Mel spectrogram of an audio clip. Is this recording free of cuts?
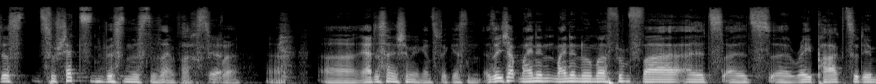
no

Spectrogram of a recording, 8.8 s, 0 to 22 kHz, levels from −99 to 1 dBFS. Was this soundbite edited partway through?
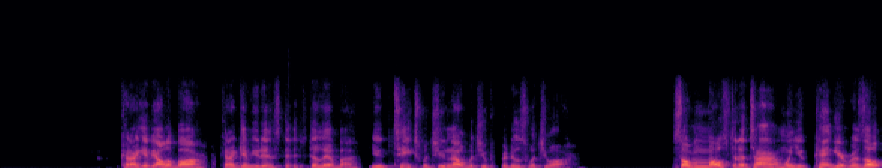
yes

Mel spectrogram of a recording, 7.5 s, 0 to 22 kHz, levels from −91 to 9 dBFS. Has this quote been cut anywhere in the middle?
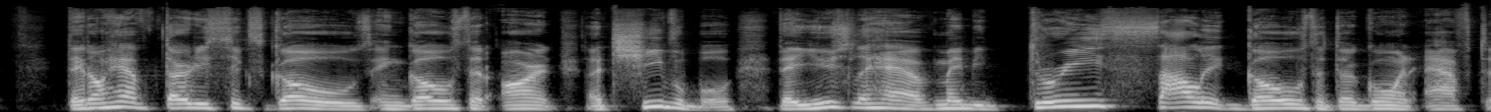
no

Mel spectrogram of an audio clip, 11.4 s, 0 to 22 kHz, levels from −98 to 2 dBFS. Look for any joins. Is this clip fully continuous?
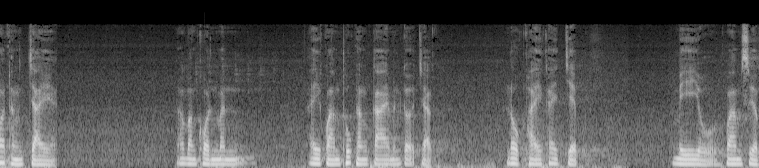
yes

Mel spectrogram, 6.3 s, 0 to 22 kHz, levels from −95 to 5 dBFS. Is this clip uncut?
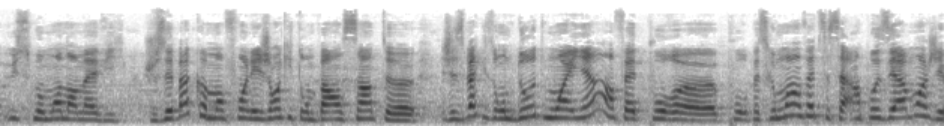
yes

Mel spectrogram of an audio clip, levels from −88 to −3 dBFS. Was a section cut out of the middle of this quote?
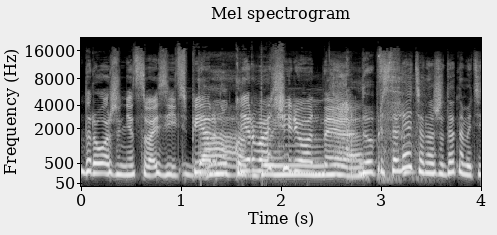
no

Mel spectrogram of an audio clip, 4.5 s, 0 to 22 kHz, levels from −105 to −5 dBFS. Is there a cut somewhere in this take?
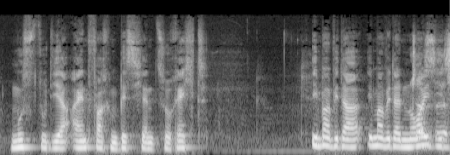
no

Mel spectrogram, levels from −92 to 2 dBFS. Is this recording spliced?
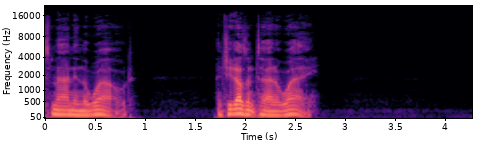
no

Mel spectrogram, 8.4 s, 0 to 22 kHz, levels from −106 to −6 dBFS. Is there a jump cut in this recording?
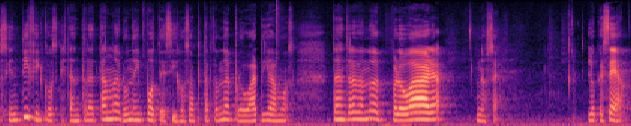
yes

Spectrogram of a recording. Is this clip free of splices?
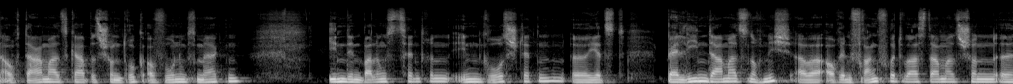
yes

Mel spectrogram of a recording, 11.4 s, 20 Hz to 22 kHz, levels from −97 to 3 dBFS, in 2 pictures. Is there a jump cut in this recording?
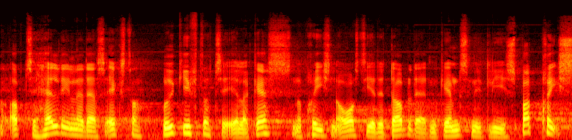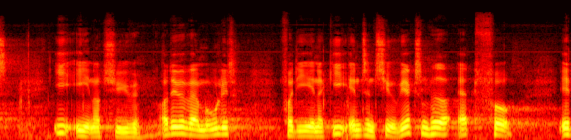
no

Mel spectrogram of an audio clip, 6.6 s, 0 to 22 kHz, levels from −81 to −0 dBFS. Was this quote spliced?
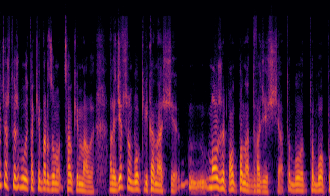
no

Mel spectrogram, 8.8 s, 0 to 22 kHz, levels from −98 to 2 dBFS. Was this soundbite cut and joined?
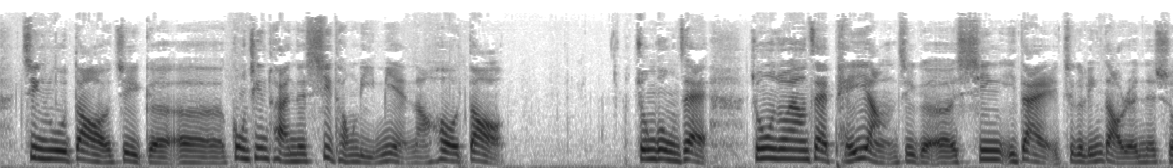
no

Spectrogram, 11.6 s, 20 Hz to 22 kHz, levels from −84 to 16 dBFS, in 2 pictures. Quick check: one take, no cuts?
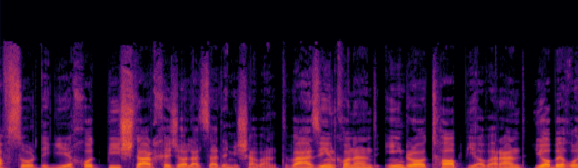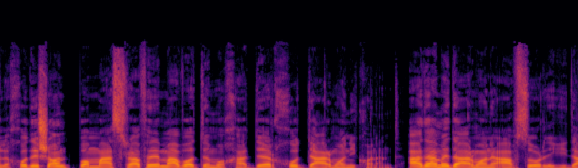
no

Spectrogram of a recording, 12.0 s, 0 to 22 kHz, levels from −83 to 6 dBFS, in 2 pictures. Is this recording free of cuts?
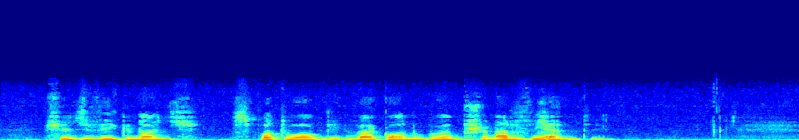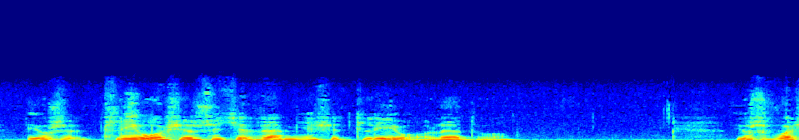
no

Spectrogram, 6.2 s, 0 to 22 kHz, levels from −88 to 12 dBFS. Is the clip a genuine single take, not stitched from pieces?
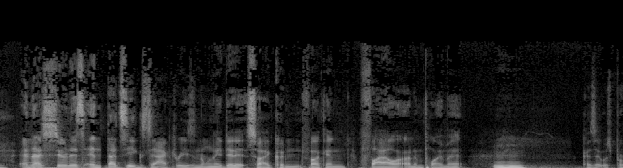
no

